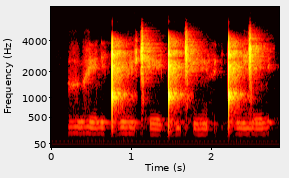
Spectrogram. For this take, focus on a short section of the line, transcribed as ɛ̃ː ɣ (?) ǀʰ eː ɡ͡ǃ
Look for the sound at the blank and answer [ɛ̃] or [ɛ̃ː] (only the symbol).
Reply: ɛ̃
